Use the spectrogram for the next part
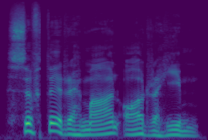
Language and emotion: Urdu, neutral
